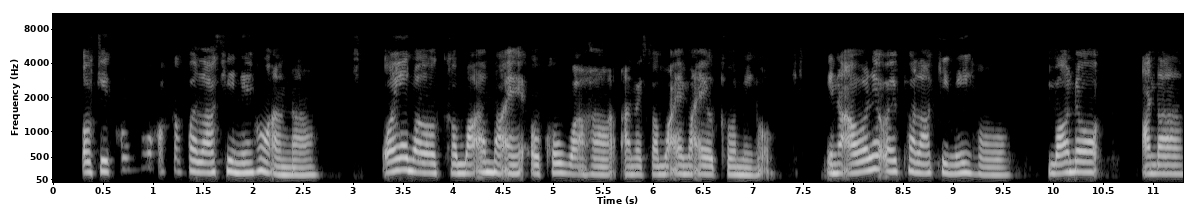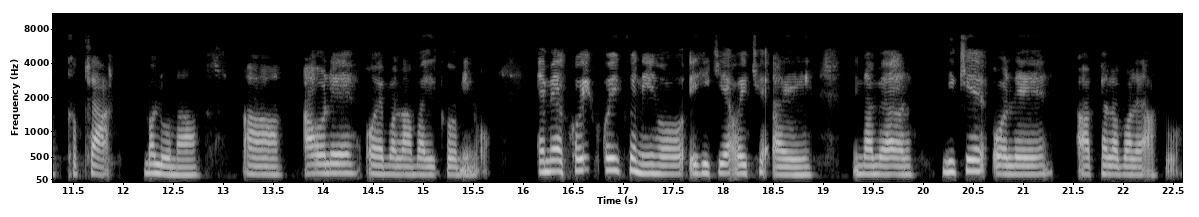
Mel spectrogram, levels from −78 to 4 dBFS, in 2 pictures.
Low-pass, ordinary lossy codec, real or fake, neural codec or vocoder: 7.2 kHz; none; fake; codec, 16 kHz, 4 kbps, FreqCodec, larger model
